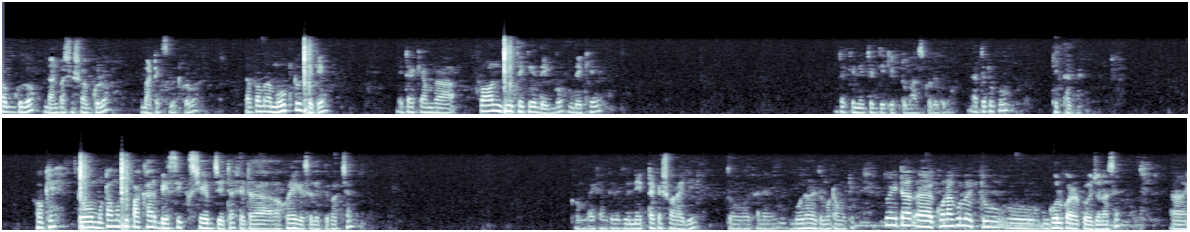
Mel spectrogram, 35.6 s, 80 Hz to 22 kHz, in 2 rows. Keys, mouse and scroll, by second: 3.8 click, 4.5 space, 7.5 space, 8.7-10.3 scroll up 3, 10.6-11.3 alt+middle drag, 12.3-15.8 drag, 17.7 click, 18.9 space, 19.6 space, 20.8-21.3 alt+drag, 21.6 click, 22.5-22.8 alt+drag, 23.2-24.7 right drag, 25.0 click, 25.6 scroll up 1, 27.6 click, 28.3-31.6 alt+drag, 31.8 alt+right click, 32.9 click, 34.4-35.0 scroll up 2, 35.4 scroll down 2.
